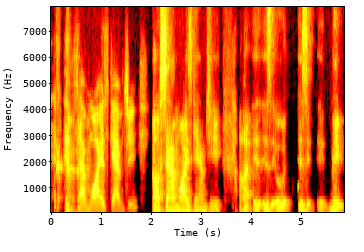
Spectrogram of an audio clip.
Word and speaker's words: Samwise Gamgee: So Pio mentioned Sam Gee's why I forget how you pronounce it, but Sam Gee's wise Jin. Samwise Gamgee.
